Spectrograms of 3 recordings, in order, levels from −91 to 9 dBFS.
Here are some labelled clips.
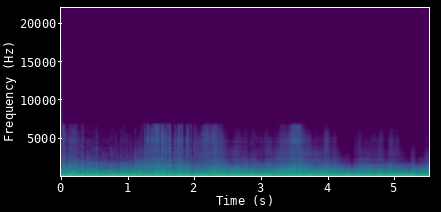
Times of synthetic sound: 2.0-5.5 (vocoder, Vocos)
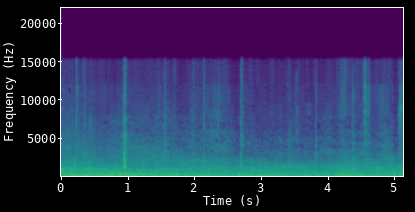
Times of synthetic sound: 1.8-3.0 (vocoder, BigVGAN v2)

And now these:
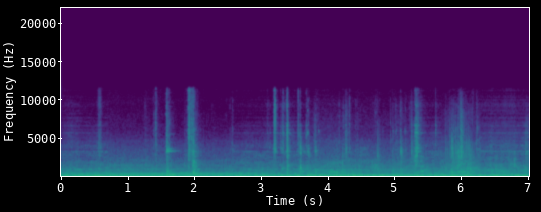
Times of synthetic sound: 0.0-0.7 (codec, SNAC); 2.6-3.7; 5.3-5.7; 6.3-7.0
